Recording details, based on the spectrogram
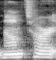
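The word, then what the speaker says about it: namthar: disappointing yes karma but nomtar is spelled using n-a-m-t-h-a-r so i don't think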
